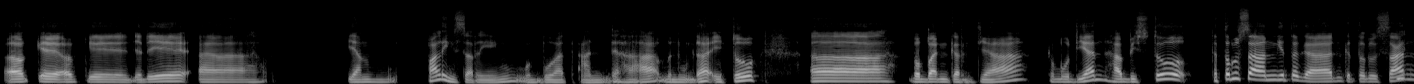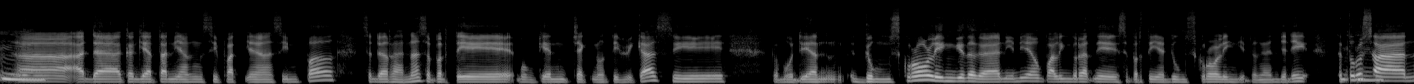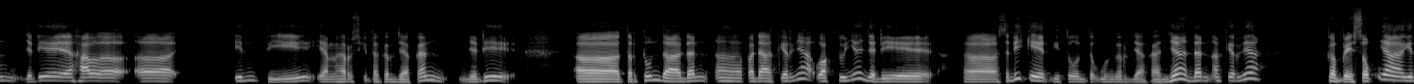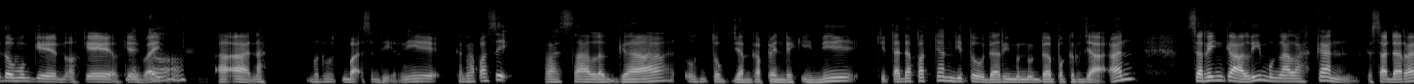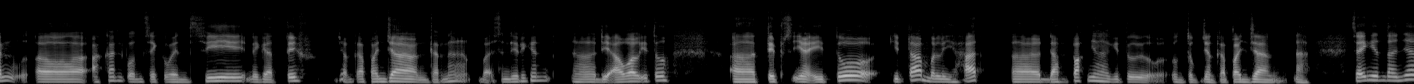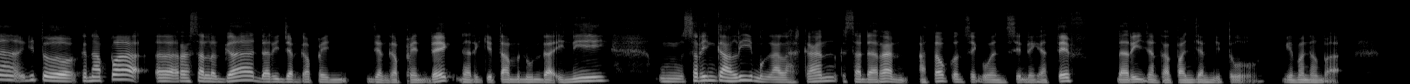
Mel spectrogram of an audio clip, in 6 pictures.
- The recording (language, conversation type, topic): Indonesian, podcast, Bagaimana cara Anda menghentikan kebiasaan menunda-nunda?
- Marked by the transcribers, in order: in English: "doom scrolling"; in English: "doom scrolling"; tapping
